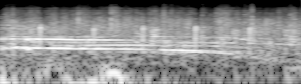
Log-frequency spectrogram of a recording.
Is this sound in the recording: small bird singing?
no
